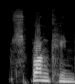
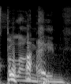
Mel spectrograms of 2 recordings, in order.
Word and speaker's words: spelunking: I Like, went splunking to Wiki you Hole.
